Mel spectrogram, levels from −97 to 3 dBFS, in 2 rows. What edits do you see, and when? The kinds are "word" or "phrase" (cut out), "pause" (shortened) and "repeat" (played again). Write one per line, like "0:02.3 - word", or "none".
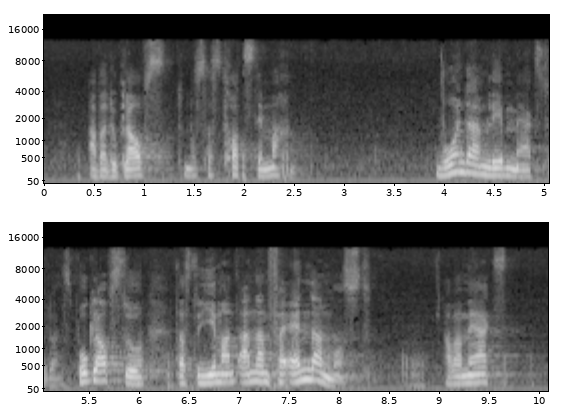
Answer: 0:01.3 - pause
